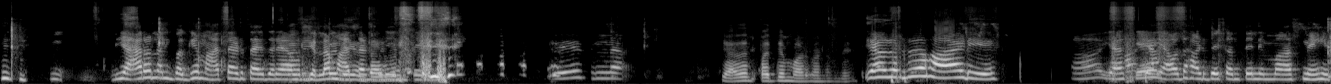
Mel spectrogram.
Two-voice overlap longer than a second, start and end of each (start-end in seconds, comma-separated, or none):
none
